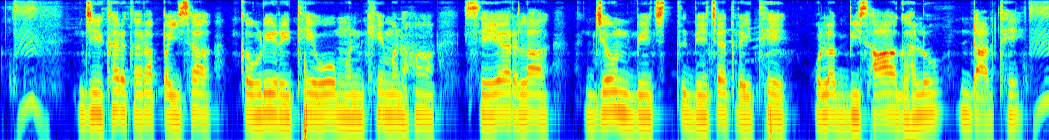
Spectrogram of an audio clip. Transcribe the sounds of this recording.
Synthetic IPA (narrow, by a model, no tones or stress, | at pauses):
d͡ʒeːkʰəɾkəɾapəɪsakəʊɽeɾɐit̪ʰeoːmənkʰemənɦã | seːjəɾla | d͡ʒəʊnbet̪bẽːt͡ʃət̪ɾəɦit̪ʰe | oːlabisaːɡʱəloɖaːɾt̪ʰeː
